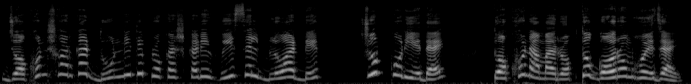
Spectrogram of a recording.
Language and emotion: Bengali, angry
